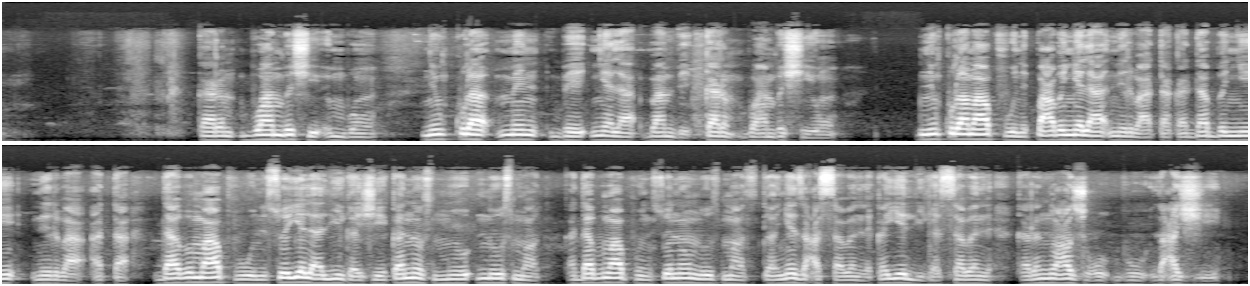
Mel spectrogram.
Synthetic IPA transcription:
ka˨ɾɨ˨mbʊ˦ha˦mbɨ˦ʃe˨m̩˨bo˨ŋ˨ | nɨ˦ŋku˦ɾa˦mɨ˦n˦bɛ˨ɲɛ˦la˨ba˦mbɛ˨ka˦ɾɨ˨mbɔ˨ha˦mbɨ˦ʃeː˨ŋɔ˨ | nɨ˦ŋku˦ɾa˦maː˦puː˨nɨ˨pa˦ʔa˦bɨ˦ɲɛ˦la˦nɨ˦ɾɨ˦ba˨ta˨ka˨da˦bɨ˦ɲɛ˦nɨ˦ɾɨ˦ba˨a̰˨ta˨ | da˦bɨ˦maː˦puː˨nɨ˨so˦jɛ˦la˨liː˦ɡa˨ʒi˨ka˦n˦no˦sma˨s | ka˨da˦bɨ˦maː˦pu˨nɨ˨so˦nɨ˦ŋno˦sma˨ska˨ɲɛ˦za̰˨ʔsa˨βɨ˦nlɨ˨ka˦jɛ˦liː˦ɡa˨sa˦bɨ˦nlɨ˨ | ka˨dɨ˦nɔ˦ʔa˦zʊ˨ʔʊ˨bu˨za̰˨ʔʒi˨e˨

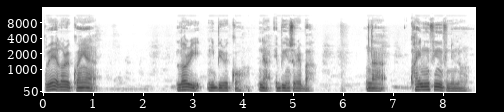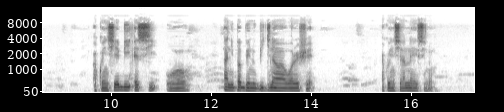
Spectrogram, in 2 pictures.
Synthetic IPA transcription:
wɔ˦ɛ˨lɔ˦ɾɪ˨kʷʰã˦a˨ | lɔ˦ɾi˨nɪ̃˦bi˨ɾɪ˦kʰɔ˨nã˨ʔɛ˨bi˦n̩˦sʊ˦ɾɪ˦ba˨ | nã˨kʷʰã˦nʊ̃˦m̩˦fĩ˦m̩˨fi˨nɪ̃˨nʊ̃˦ | a˨kʷʰɛ̃˨n˨ɕi˨˦ɛ˦bi˦ʔɛ˦sḭ˨ | wɔ˨˦ | ã˨nĩ˦pʰa˦bɛ˨nʊ̃˨bi˦d͡ʑi˦nã˦˨a˨wɔ˦ɾɪ˦ɕᶣɛ̰˨ | a˨kʷʰɛ̃˨ɲ˨ɕi˨a˨nã˦˨ɛ˨si˨nʊ̰̃˨

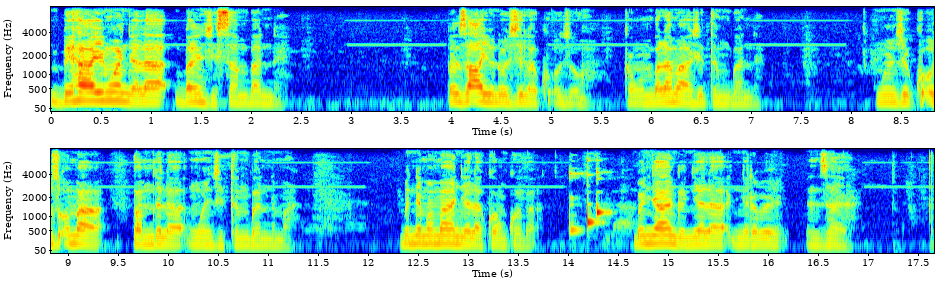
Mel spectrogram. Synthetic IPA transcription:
be˦ɦa˦ji˦ŋɔ˦n˦ɲɛ˨la˦ba˦n˦ʒi˨sa˦m˦ba˦nːɨ˨ | b̥ɛ˦za˦ʔa˦ji˨˦no˦ʒi˦la˨kʊ˨ʔʊ˨zʊ˨ʔʊ˨ | ka˨ŋʊ˨mba˦la˦maː˦˨ʒi˦tɨ˦ŋ͡mɡ͡ba˦nːɨ˨ | ŋʊ˨nʒi˨kʊ˦ʔʊ˦zʊ˦ʔʊ˦maː˦˨pa˦mdɨ˦la˨ŋʊ˦n˦ʒi˨tɨ˦ŋ͡mɡ͡ba˦nːɨ˨ma˨ | bɛ˦nɛ˦ma˦maː˦˨ɲɛ˦la˨kɔ˦ŋ˨kɔ˦ba˨ | bɛ˦ɲaː˦ŋ˦ɡɨ˨ɲɛ˦la˦nɨ˦ɾɨ˦bɨ˦ | n̩˨za˦ja˨

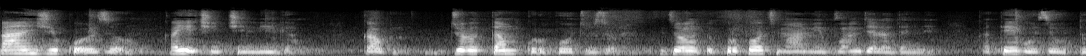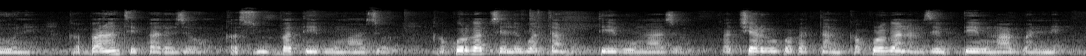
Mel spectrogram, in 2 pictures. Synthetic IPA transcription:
pa˦n˦ʒɪ˦kʊ˨ʔʊ˨zʊ˨ʔʊ̰˨ka˦jɛ˨t͡ʃi˨nt͡ʃi˨nːiː˦ɡa˨ | ka˨zʊ˦ʔʊ˦ta˦mkʊ˨ɾpo˦tɨ˨zʊ̰˨ʔʊ˨˦ʔkʊ˨ɾpo˦tɨ˨maː˦mi˨bʊ˦ʔʊ˦mbɛ˦la˨dɨ˨nːɨ˨ | ka˨teː˦bo˨zɨ˦˨toː˦nɨ˨ | ka˨pa˨ɾa˦n˦tɪ˨pa˦ɾɨ˨zʊ˦ʔʊ˨ka˨suː˨pa˦teː˦bo˨maː˦zʊ˦ʔʊ˨ | ka˨kʊ˦ɾɡa˦pi˨ɛ˨lːɨ˨ɡa˦ta˦mteː˦bo˨maː˦zʊ˦ʔʊ˨ | ka˨t͡ʃɛ˦ɾɪ˦ɡʊ˦ka˦pa˦ta˦mka˨kʊ˦ɾɡa˦nɨ˨mzteː˦bo˨maː˦ɡ͡ba˦nːɨ˨

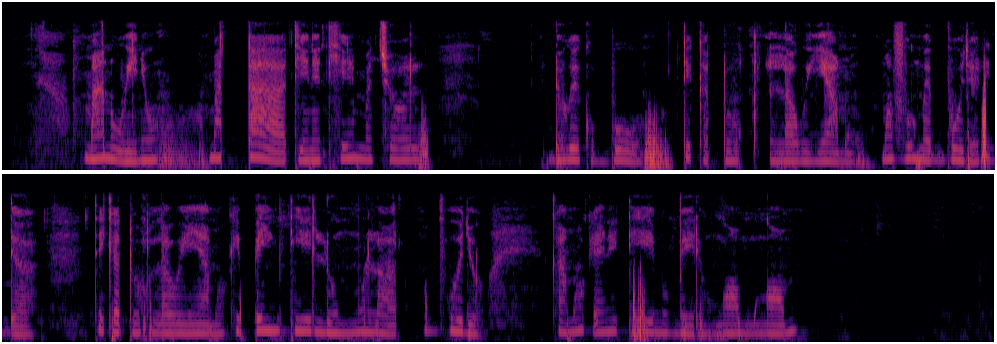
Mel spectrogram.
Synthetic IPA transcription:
ma˦nwi˨ɲo˦ma˦ta˦˨tje˨ne˨tje˦mɐ˦t͡ʃɔ˦l | do˨ɡe˦ko˨bo˦˨tje˦ka˨tu˨kla˨wɪ˨ja˨mɔ˨mɐ˦vu˦ŋmɛ˦bo˦d͡ʒa˨ɾḭ˦da˨ | tje˦ka˨tu˨kla˨wɪ˨ja˨mɔ˨ki˦pi˦ɲtje˦lu˨mːu˦lɔ˨t̚mɐ˦bo˦d͡ʒo˨ | ka˨mɔ˦kɛ˨ni˦tje˦mo˨be˨do˨ŋɔ˨mŋɔ˨m

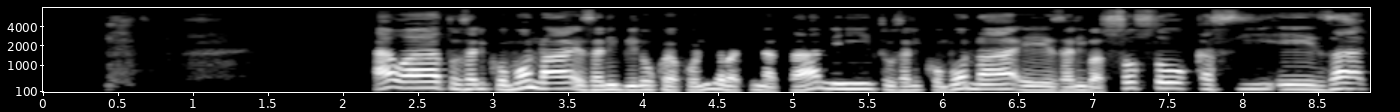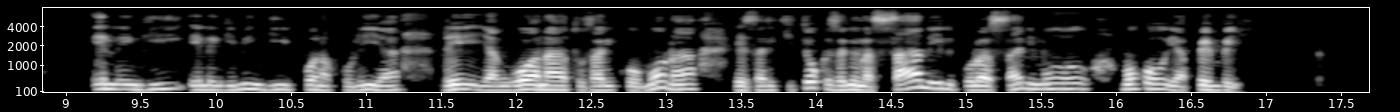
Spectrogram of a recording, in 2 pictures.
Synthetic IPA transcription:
a˦wa˦to˨za˨li˦ko˨mɔ˦na˨e˨za˨li˦bi˨lɔ˦kɔ˨ja˨ko˨li˦a˦˨ba˨ti˦na˨sa˨˦ni˦to˨za˨li˦ko˨mɔ˦na˦e˨za˨li˦ba˨so˦so˦ka˨si˨e˨za˦ | e˨lɛ˨ŋɡi˦e˨lɛ˨ŋɡi˨mi˦ŋɡi˦po˦na˨ko˨li˦ja˨nde˦ja˨ŋɡo˦wa˦na˦to˨za˨li˦ko˨mɔ˦na˦e˨za˨li˦ki˨tɔ˦kɔ˨e˨za˨li˦na˨sa˨˦ni˦li˨ko˨lo˦ja˨sa˨˦ni˦mɔ˦kɔ˦ja˨pɛ˦mbe˦˨

